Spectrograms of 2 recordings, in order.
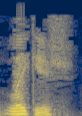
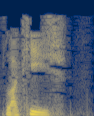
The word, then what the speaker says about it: Lachish: Kibbut Arias is located close to an important archaeological site where a center, Lachish, that's the way Thiem would pronounce it, I think Robbie Dean pronounces it Lachish, take your pick, often featured in the Bible, once stood.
